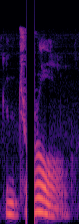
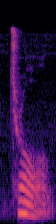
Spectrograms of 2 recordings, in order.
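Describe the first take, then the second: First: Said in the usual way. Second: Troll said alone as the stressed syllable of control. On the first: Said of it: "This is the second syllable". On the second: Shown as a demonstration. Teacher showing students the stressed syllable, stressed. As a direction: give troll its full stress, cut off from con. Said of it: "This is the second syllable. It is stressed".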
